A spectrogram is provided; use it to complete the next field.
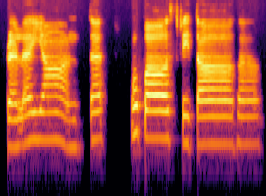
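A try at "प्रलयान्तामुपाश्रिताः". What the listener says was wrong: பிரளயாந்தாம் உபாஷிதாக்கு பிரளயாந்த உபாஷிதா சொல்லிட்டு அது மட்டும் கொஞ்சம் கரெக்ட் பண்ணிக்கோங்க. சிந்தாம பரிமேயாஞ்ச பிரளயாந்தா முபாஸ்ரிதாக.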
